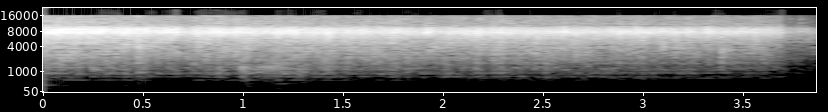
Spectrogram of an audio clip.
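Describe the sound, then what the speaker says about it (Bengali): Small winter potatoes, boiled and peeled, frying in hot oil with a loud, steady hissing sizzle that stays close and constant before dropping slightly at the very end, with no voices. "আলুটাকে আগে একটু ভেজে নিচ্ছি।"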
